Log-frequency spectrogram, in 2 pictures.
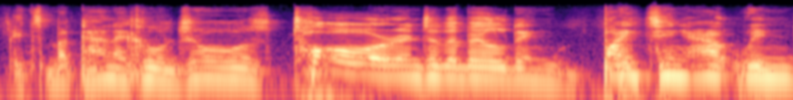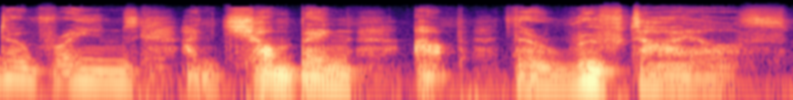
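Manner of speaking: usual speaking voice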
